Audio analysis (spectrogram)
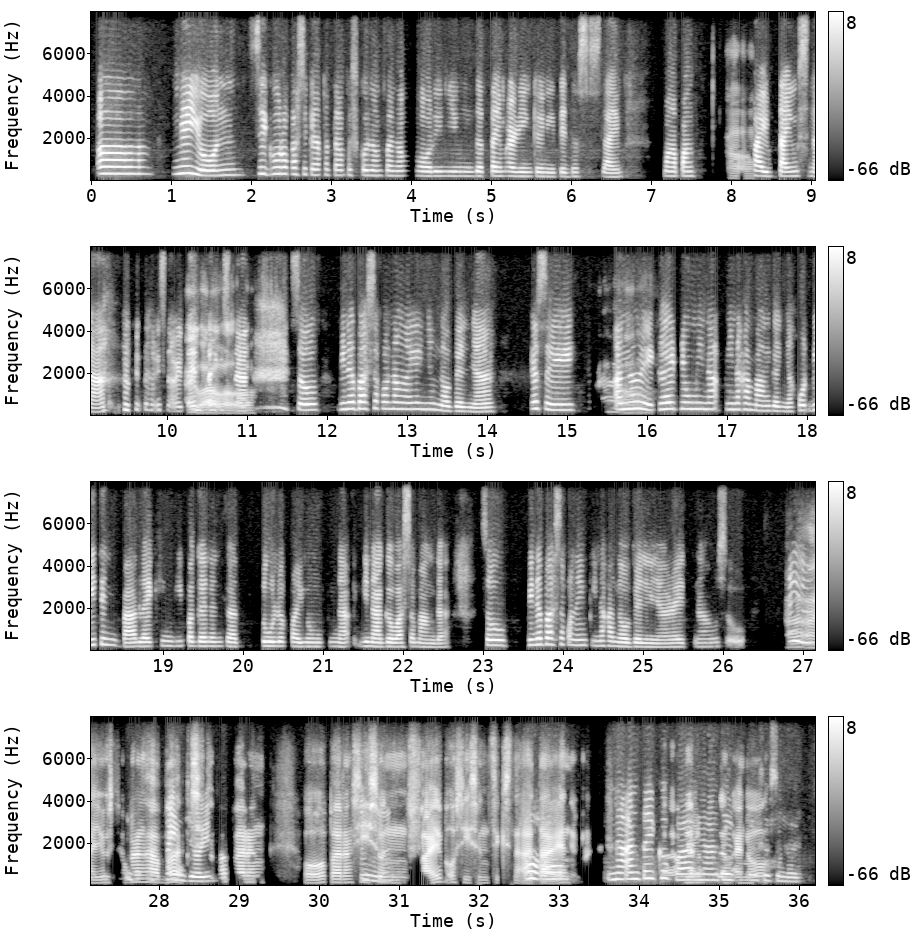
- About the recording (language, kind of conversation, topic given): Filipino, unstructured, Ano ang paborito mong libangan at bakit?
- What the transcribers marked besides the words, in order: mechanical hum; distorted speech; "That Time I Got Reincarnated as a Slime" said as "That Time I Reincarnated as a Slime"; other background noise; static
